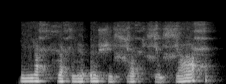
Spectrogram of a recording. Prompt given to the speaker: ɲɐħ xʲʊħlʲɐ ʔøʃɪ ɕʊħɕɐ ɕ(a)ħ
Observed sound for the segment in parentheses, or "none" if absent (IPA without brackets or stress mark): a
